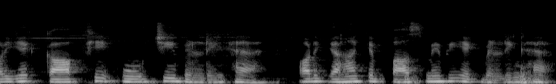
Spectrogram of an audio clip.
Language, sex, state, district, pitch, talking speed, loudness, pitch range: Hindi, male, Bihar, Madhepura, 120 Hz, 160 wpm, -28 LUFS, 110-135 Hz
